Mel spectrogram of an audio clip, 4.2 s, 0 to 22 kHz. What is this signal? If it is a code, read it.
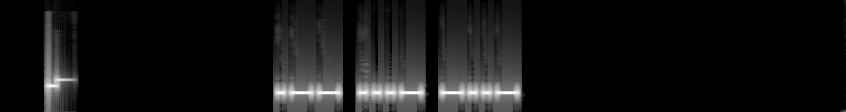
Morse code, heard as a keyed tone, about 34 wpm, 700 Hz. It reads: WVX
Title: USA Call Sign Postfixes - 3 Letters 35wpm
